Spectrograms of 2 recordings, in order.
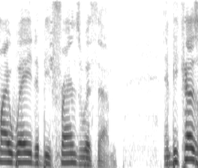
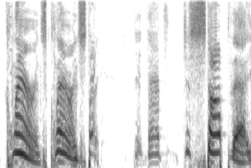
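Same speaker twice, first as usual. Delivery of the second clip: high, exasperated "Clarence, stop"; a sister begging her brother to quit; mom pleading; 11 semitones higher than usual. Retold or imitated. Mom trying to stop Clarence in front of her son, high exasperated plea.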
